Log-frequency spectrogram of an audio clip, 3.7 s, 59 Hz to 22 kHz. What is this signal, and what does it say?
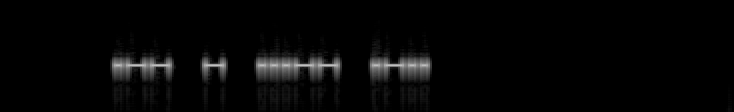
Morse code, heard as a keyed tone, about 37 wpm, spaced as for 28 wpm, 690 Hz. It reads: WT3L
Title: USA Call Signs - 4 Characters - 2x Character Spacing - 40wpm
